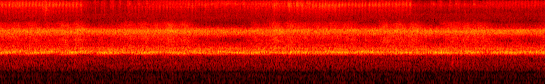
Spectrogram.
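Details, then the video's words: Steady cricket chorus in a forest, many insects chirping at once in a shrill, continuous layered drone. Brief brighter flickers appear near the top, and no voices, wind or other animals are heard. "Forest Sounds and Crickets"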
